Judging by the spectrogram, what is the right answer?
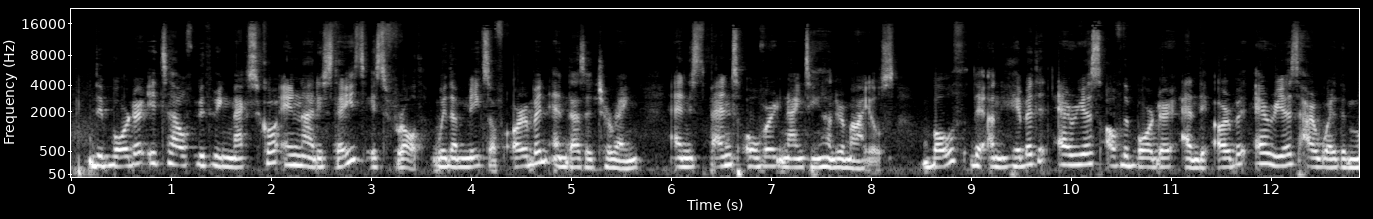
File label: READ ALOUD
